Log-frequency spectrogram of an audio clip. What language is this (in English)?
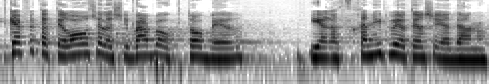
Hebrew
